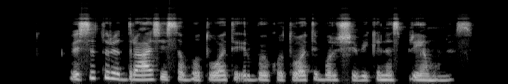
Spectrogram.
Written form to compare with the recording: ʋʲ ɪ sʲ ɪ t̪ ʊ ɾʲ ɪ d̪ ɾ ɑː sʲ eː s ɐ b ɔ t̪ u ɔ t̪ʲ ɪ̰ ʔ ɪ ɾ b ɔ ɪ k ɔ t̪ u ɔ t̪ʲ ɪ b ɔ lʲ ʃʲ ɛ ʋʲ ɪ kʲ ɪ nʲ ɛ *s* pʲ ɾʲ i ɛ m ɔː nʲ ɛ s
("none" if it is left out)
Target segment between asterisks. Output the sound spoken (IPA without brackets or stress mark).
s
